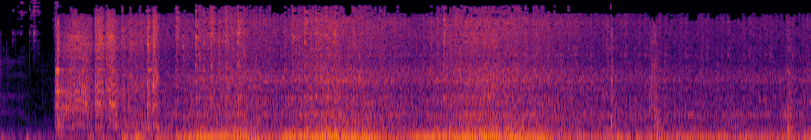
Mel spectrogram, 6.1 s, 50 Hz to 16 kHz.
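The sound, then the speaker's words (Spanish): A small SEAT 600 car engine starts abruptly and revs up and down in a few rising and falling surges, then settles into a steady idle, with no talking. “Fíjate cómo sonaba el coche que cambió un país entero.”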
